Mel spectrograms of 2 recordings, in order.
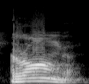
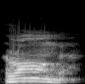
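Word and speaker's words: wrong: రాంగ్, W silent, రాంగ్.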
